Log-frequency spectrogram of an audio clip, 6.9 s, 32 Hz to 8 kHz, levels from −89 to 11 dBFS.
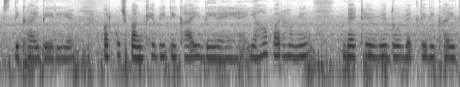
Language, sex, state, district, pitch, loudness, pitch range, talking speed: Hindi, female, Chhattisgarh, Korba, 215 Hz, -19 LUFS, 200-225 Hz, 190 wpm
